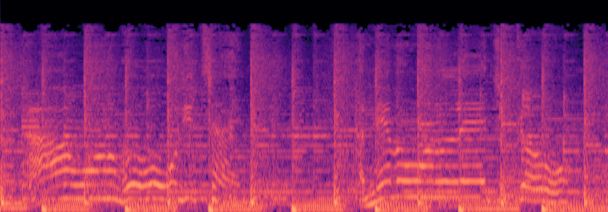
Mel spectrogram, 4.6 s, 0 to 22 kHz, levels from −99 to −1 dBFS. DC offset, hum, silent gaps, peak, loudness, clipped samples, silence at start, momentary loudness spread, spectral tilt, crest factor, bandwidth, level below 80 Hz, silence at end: under 0.1%; none; none; -12 dBFS; -26 LUFS; under 0.1%; 0 s; 5 LU; -5.5 dB/octave; 14 dB; 13.5 kHz; -34 dBFS; 0 s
